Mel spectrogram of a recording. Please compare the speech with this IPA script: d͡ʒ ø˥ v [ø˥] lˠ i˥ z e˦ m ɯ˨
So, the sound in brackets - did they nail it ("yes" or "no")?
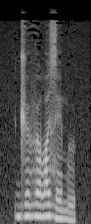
yes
